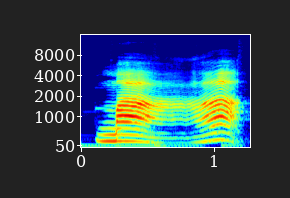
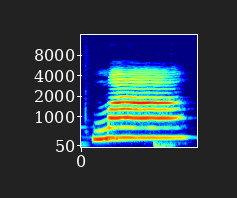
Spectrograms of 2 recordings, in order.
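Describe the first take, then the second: First: The pitch falls first and then rises. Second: The pitch stays high and level. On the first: It means horse. "It's a falling, rising tone" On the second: It means mother. "it's high and flat"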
